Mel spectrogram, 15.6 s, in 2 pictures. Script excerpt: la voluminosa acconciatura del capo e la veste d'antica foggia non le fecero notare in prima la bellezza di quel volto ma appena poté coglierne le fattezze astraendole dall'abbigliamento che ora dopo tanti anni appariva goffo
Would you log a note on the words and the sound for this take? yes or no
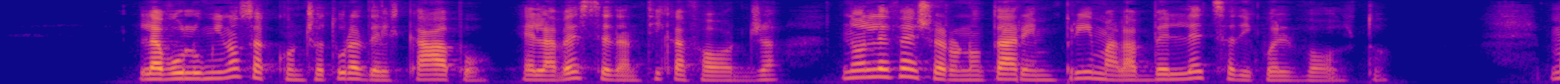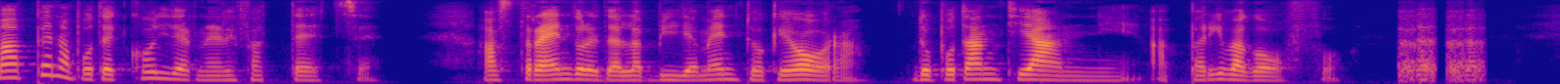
yes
